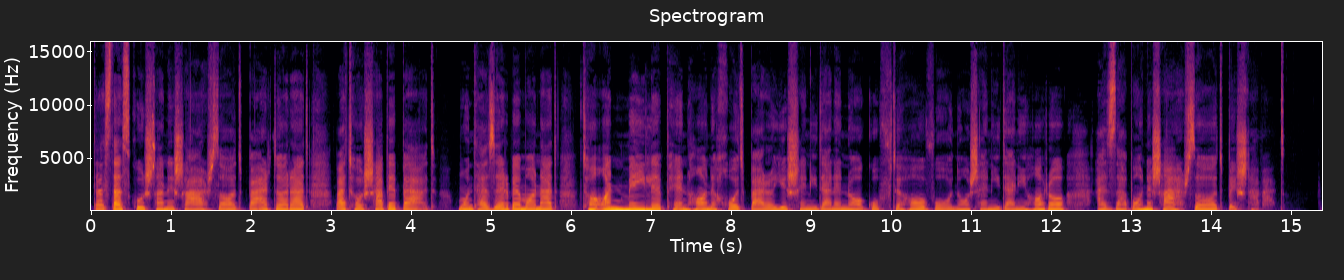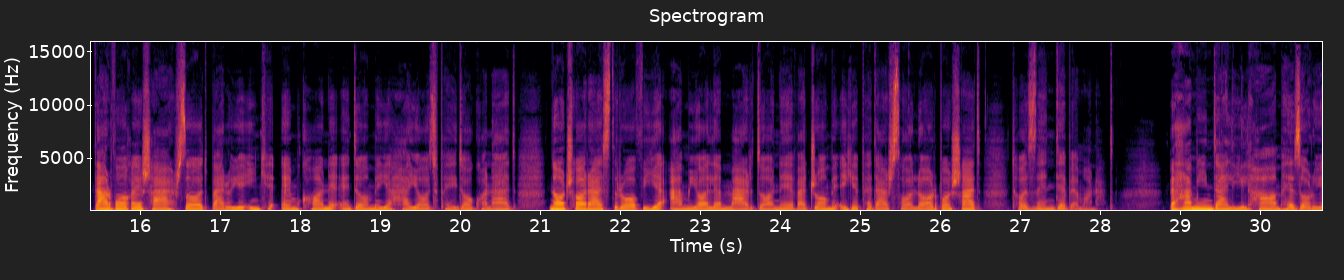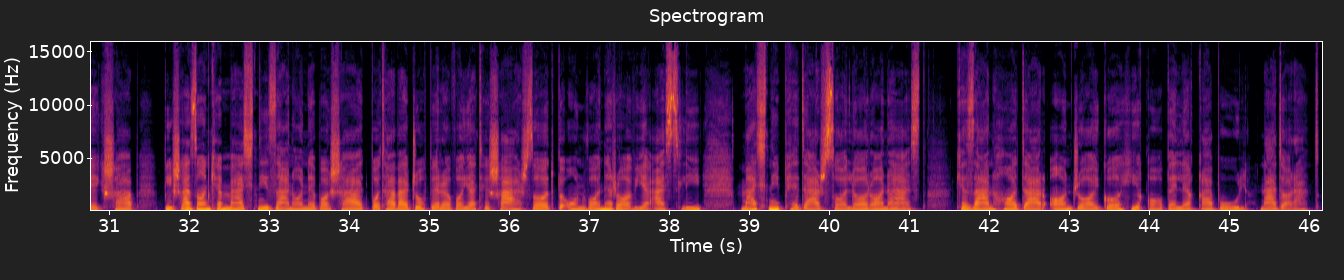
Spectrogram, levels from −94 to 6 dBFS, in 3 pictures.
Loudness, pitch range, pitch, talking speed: -26 LUFS, 180-225 Hz, 195 Hz, 110 wpm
